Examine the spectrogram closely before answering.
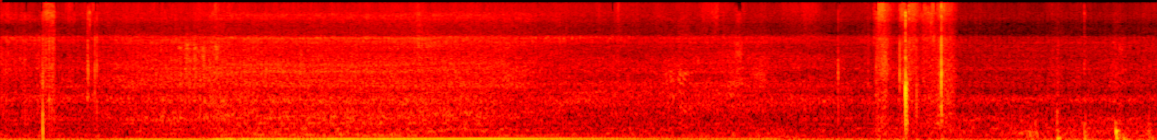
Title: I cant figure out where this clicking noise is coming from in my suspension. Help!?!?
